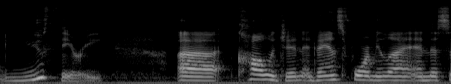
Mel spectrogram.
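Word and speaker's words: Youtheory: It's one word. You're supposed to say it like youth theory.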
